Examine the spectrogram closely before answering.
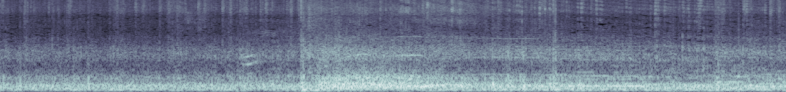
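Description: Cannons fire with deep booming blasts.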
